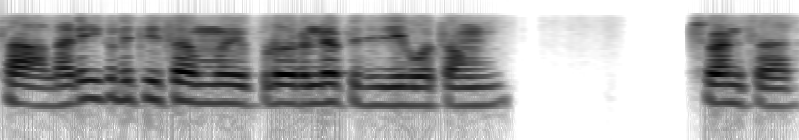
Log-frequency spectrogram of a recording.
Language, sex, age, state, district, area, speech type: Telugu, male, 18-30, Andhra Pradesh, Sri Balaji, rural, conversation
